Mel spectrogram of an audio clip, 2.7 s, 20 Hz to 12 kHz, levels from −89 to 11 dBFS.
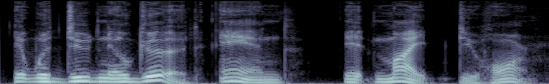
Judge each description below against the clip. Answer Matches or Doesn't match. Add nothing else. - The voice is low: Matches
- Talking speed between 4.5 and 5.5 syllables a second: Doesn't match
